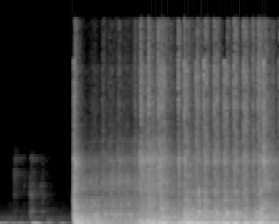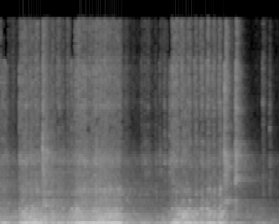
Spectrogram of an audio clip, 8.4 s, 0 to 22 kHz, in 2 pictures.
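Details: 1964 VW Beetle with ongoing backfire, testing a borrowed brand-new ignition coil mounted loose: catches and runs rough and lumpy with sharp pops about every second; new coil did not cure the backfire.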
